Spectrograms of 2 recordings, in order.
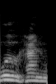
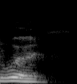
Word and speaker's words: Wuhan: According to the report, which doesn't further specify how he obtained the information, Bloom also states the virus was circulating in Wuhan before it was detected at a local wet market, including the Wuhan seafood market. – You keep calling Wuhan Wuhan. – Wuhan. Wuhan. Sorry, Wuhan. Wuhan.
